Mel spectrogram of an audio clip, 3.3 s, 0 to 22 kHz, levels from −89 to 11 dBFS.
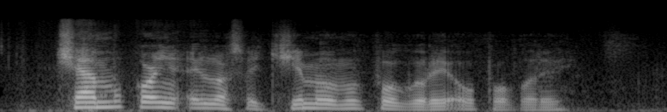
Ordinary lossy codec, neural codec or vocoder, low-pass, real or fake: none; codec, 16 kHz in and 24 kHz out, 0.6 kbps, FocalCodec, streaming, 4096 codes; 10.8 kHz; fake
